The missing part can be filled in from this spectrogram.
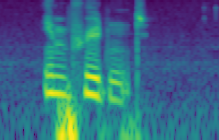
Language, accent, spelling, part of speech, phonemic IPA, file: English, US, imprudent, adjective, /ɪmˈpɹudənt/, En-us-imprudent.ogg
- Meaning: Not prudent; lacking prudence or discretion; indiscreet; injudicious; not paying attention to the consequences of one's actions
